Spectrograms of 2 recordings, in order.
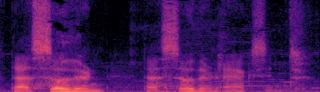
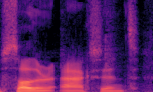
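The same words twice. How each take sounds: First: Low, soft, slow southern drawl; half-hearted go at a Southern accent; mock southern accent. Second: Said in the usual way. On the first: Shown as a demonstration. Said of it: "bust out some southern accent". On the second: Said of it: "not about to bust out some southern accent".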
